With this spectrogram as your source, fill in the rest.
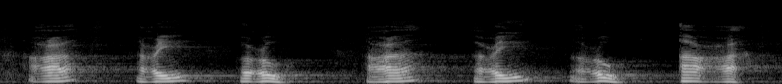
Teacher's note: আইন হরফটি উচ্চারিত হয় গলার মধ্যখান থেকে, এই জায়গা থেকে আইন হরফটি উচ্চারিত হয়।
